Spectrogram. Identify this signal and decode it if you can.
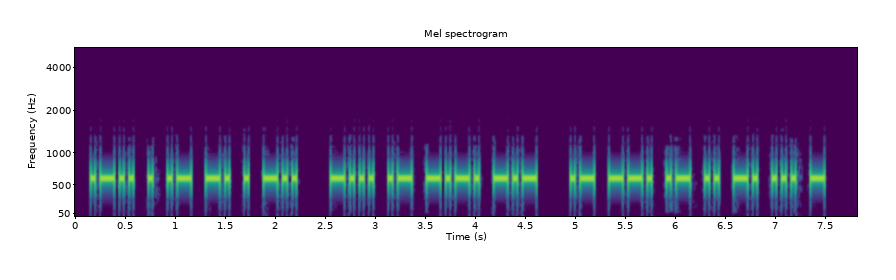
Morse code, heard as a keyed tone, about 25 wpm, 600 Hz. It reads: LEANED BACK AGAINST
